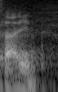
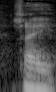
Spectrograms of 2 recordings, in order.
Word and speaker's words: Khaled Said: Khaled Said, is that the way we pronounce it? Khaled Said. Said.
